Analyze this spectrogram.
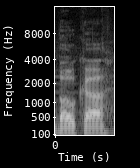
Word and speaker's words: Bokeh: I'm pronouncing it Boca because Simon says it's a play on words from mocha latte, Boca latte.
